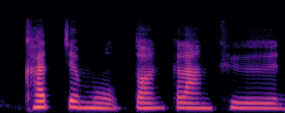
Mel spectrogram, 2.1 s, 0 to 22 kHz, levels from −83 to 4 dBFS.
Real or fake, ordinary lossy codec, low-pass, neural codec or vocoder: fake; none; none; codec, 24 kHz, 0.5 kbps, DualCodec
